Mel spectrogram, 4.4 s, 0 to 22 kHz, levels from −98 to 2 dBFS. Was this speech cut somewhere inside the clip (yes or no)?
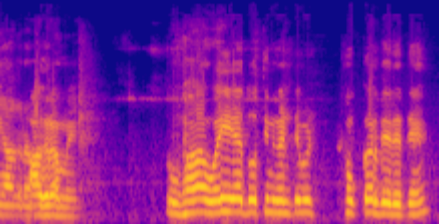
no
